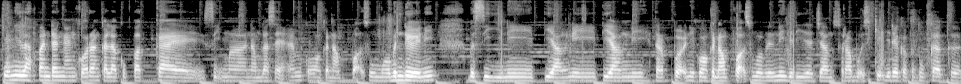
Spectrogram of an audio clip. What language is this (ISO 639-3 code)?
msa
